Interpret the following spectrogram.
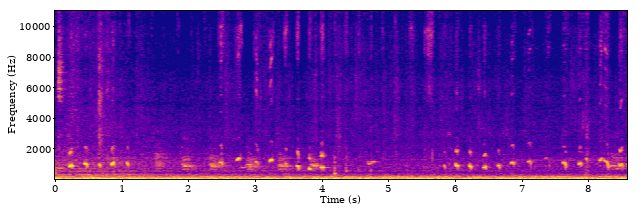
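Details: Female Shetland Sheepdog puppy born 22 February 2018, nervous during her first filming; short high whimpers and squeaks repeated in quick irregular bursts over a steady low hum.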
